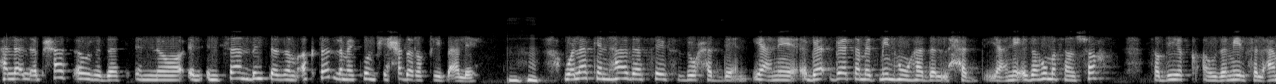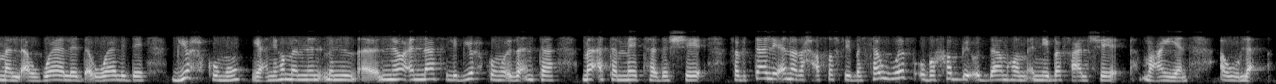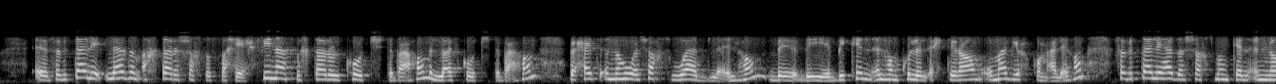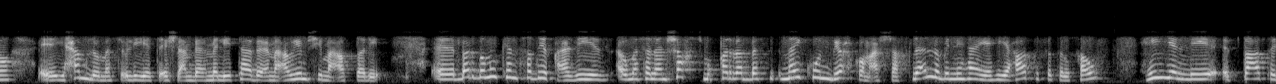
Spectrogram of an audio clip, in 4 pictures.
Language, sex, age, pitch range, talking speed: Arabic, female, 40-59, 200-255 Hz, 150 wpm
